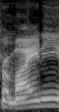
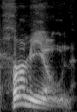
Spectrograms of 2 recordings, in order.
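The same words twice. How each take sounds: First: The name is said in its standard pronunciation. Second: The name is sounded out as it is spelled. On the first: This is how the name is actually pronounced. The speaker calls it right. "I didn't know it was pronounced Hermione" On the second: The speaker had only seen the name written. The speaker calls it wrong. "I said Hermione because I'd seen it written"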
